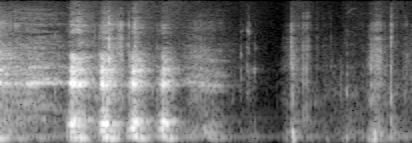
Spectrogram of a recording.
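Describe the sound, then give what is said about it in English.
Crisp crunching from someone chewing food, a quick run of four or five bites followed by a few scattered, quieter crunches with brief pauses between them. “Yeah, you're gonna hear that, so you might want to crunch through that and get rid of it. Yeah, like your chewing noises are in my head.”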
